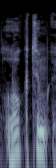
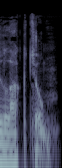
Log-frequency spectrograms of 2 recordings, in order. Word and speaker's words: локтем: Как правильно ставить ударение в творительном падеже единственного числа слова «локоть»? Локтем или локтем? Я предположил, что возможны оба варианта.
